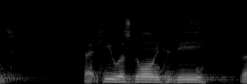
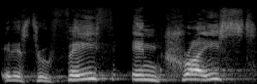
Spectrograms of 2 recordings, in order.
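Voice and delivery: loud, high, impassioned preacher; raised, ringing sermon delivery; full-force preaching; 8 semitones higher, 12 dB louder than usual. Real, not acted. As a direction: proclaim it to the whole congregation.

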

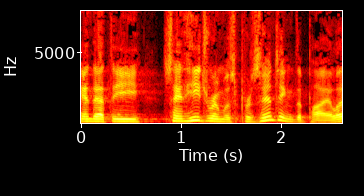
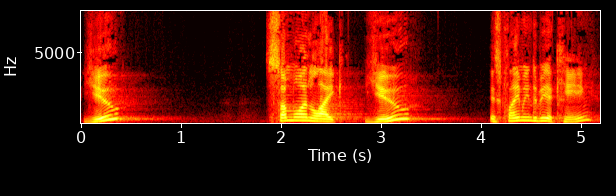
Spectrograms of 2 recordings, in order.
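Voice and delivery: Pilate sneering at the beaten prisoner, incredulous and louder; disdainful disbelief; 5 semitones higher, 5 dB louder than usual. Retold or imitated. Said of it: "says something like".

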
